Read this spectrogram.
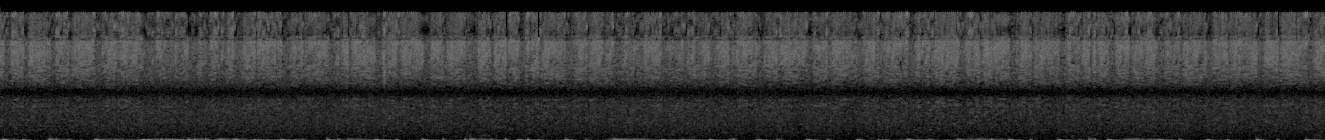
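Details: Recording of a person's own heartbeat, fast: quick, deep thumping beats with a low rumbling noise between them.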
